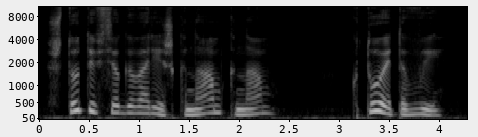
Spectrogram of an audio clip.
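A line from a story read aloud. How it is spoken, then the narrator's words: Mocking question. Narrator (Russian): насмешливо спросил Гамбо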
